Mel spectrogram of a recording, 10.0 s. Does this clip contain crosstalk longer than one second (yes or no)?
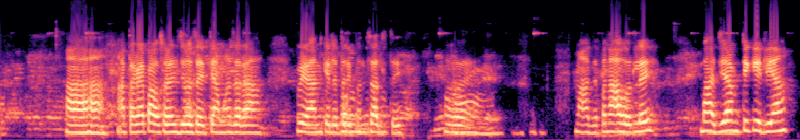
no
